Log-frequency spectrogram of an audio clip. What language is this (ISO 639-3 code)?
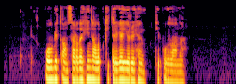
bak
